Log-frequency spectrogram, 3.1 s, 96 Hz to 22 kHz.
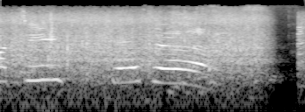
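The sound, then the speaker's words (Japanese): Steady rushing, splashing water fills the scene while children's high-pitched voices call and squeal over it as they bathe and play in the water at Odori Park in Sapporo on a hot day of 31.1°C, lively, before the sound cuts off abruptly near the end. “今日の札幌は最高気温31.1度を記録し大通公園では水浴びをする子どもでにぎわいました”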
